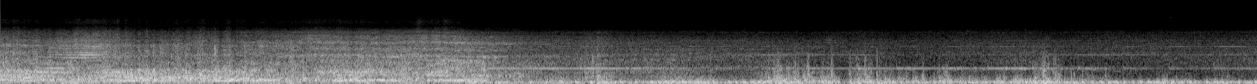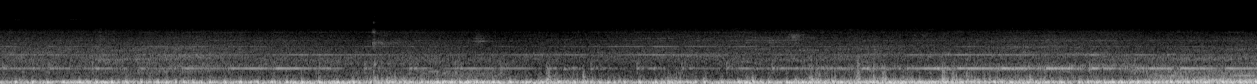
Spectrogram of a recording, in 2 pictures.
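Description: KRL Commuter Line electric train rumbling and clattering past close by for the first few seconds, then moving away. After it, a level-crossing warning alarm sounds as a steady tone over a low rumble.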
